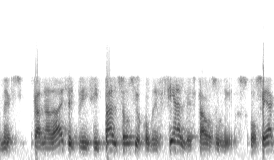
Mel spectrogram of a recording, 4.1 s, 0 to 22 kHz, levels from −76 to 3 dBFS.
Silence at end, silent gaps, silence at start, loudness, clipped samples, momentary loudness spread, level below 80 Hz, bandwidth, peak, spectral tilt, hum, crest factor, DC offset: 0 s; none; 0 s; -22 LUFS; under 0.1%; 7 LU; -64 dBFS; 5.6 kHz; -6 dBFS; -7.5 dB/octave; none; 16 dB; under 0.1%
